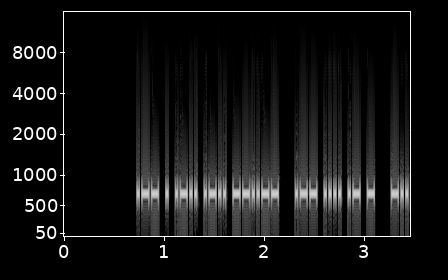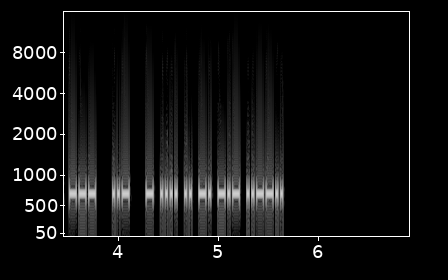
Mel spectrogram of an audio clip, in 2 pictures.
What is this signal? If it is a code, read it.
Morse code, heard as a keyed tone, about 47 wpm, 700 Hz. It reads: WELL, WHAT DO U THINK?
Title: Sentences from Top 200 Words and Abbreviations 50wpm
